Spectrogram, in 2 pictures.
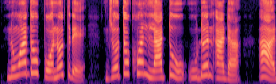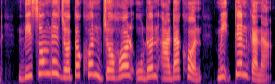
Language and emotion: Santali, neutral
